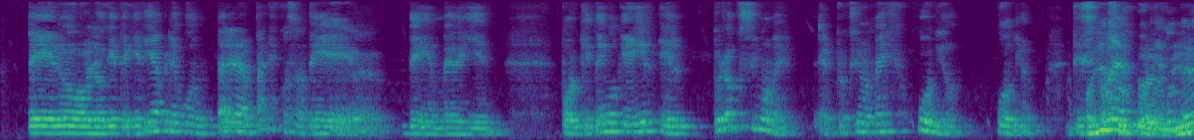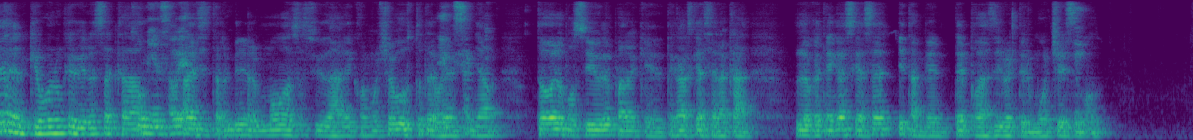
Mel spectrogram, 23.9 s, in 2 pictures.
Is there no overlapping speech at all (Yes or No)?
No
